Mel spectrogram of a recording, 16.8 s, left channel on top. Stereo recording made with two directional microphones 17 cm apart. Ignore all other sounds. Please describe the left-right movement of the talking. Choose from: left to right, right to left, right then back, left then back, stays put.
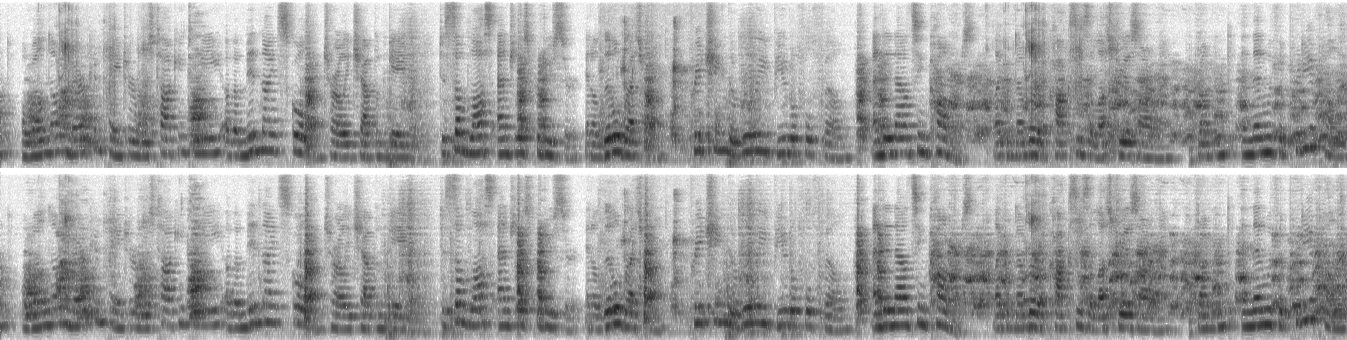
left to right.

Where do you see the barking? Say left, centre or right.
right.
